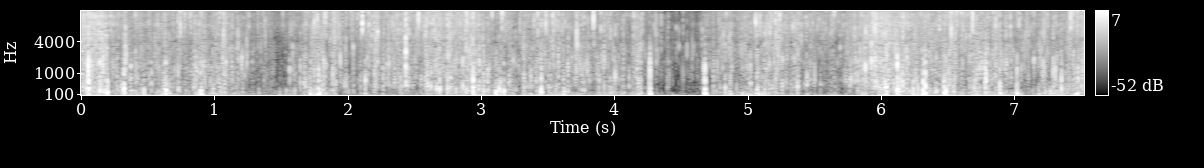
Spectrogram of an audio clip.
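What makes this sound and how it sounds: Clear plastic cling wrap stretched over a black foam microphone windscreen is held between both hands while fingertips squeeze and rub it. Dense, continuous crinkling and crackling fill the clip, with many sharp little pops over a heavy, low, muffled rumble, much like rain pattering on a surface.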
